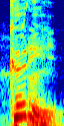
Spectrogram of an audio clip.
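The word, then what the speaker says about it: Curie: Kuri. Kuri. C U R I E. Curry.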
